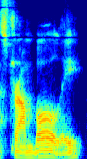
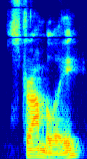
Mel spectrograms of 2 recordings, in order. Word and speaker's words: Stromboli: And we had all the little islands in between Rome and Sicily, including Stromboli, not Stromboli, but Stromboli, as they pronounce it in Italy, which is actually an active volcano.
